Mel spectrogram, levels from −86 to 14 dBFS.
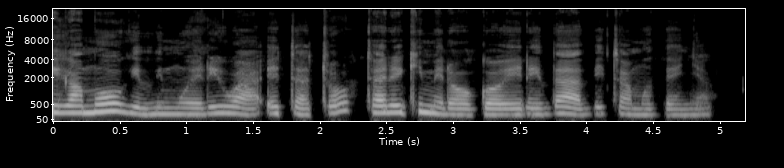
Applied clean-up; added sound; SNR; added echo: neural mask model Resemble Enhance denoiser.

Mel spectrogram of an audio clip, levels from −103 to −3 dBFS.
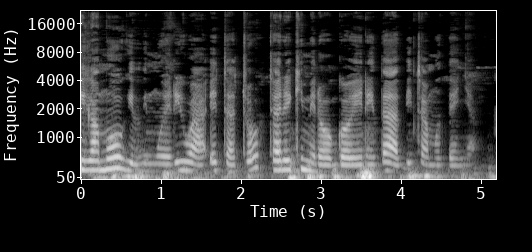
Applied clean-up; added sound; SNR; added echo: classical method log-MMSE.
